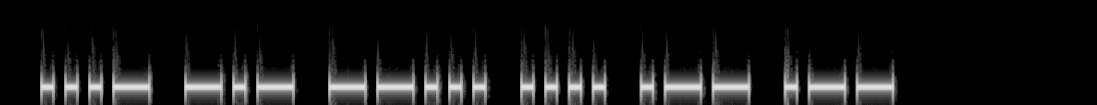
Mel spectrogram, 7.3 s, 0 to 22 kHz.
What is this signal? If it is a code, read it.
Morse code, heard as a keyed tone, about 15 wpm, 700 Hz. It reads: VK7HWW
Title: DXCC-100 Call Signs - 6 Characters - Repeated 3x - 15wpm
